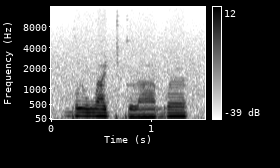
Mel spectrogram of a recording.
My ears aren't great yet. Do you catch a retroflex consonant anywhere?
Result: no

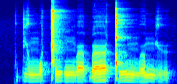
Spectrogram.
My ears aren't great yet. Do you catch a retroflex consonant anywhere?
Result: no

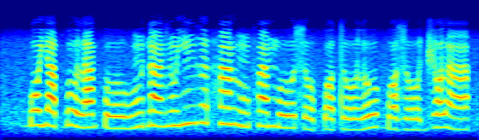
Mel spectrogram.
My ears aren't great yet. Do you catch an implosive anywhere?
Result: yes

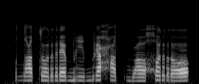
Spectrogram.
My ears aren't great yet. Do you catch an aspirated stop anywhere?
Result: no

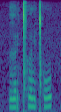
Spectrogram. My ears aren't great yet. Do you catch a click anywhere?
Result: yes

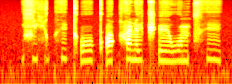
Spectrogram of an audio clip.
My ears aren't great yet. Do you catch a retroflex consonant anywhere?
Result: yes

